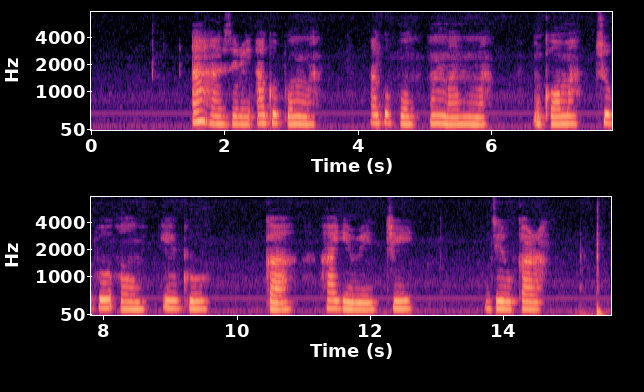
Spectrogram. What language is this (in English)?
Igbo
